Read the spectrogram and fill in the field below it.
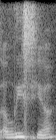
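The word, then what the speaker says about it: Alycia: but her name is spelled really interesting like a ly si a Alicia and she was a we she called Alicia is how she pronounces it could be Alicia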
